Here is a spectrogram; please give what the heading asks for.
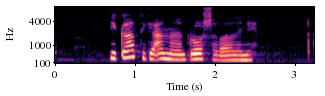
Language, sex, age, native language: Icelandic, female, 12, Icelandic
